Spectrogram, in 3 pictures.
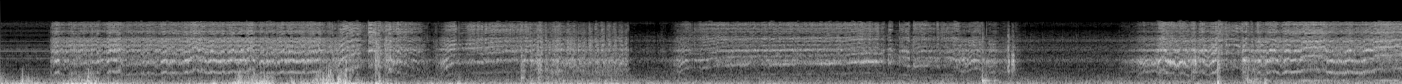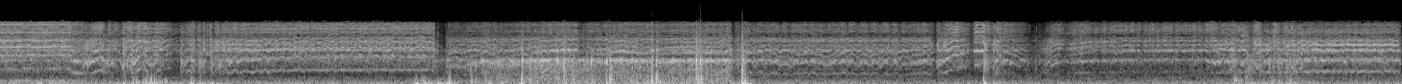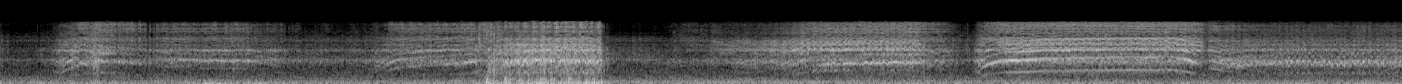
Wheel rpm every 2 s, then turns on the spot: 80, 150, 110, 80, 110, 40, 150, 170, 180, 140, 140, 140, 130, 150, 100, 70, 120, 50, 110, 140, 100.
none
